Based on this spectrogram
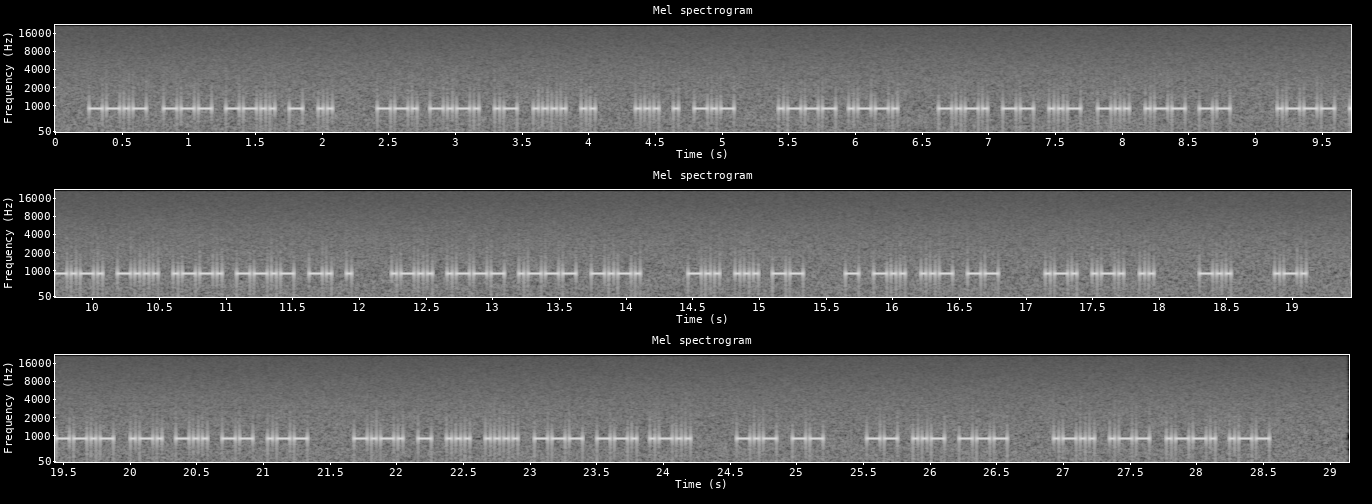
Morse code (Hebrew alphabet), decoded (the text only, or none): קהזתי גסאחי שוך עף סמטדצם עסבפקנו לעעס דשם תדטם ררי ד ר קרדמץ סתשחהגל כם מטה לצפץ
